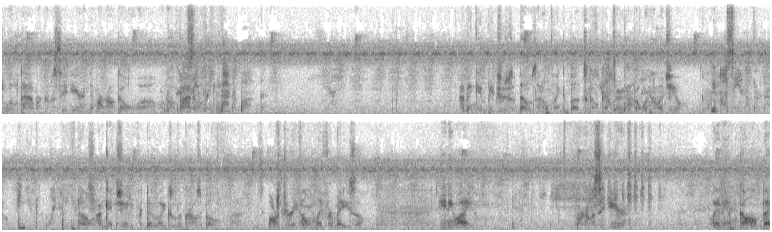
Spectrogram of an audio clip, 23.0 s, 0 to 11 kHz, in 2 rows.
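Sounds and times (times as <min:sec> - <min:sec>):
people whispering: 0:00.0 - 0:04.0, 0:06.8 - 0:23.0
high-pitched insect chorus: 0:00.0 - 0:23.0.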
